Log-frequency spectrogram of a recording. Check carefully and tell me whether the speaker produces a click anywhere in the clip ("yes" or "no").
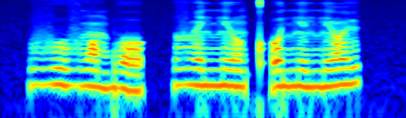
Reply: no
